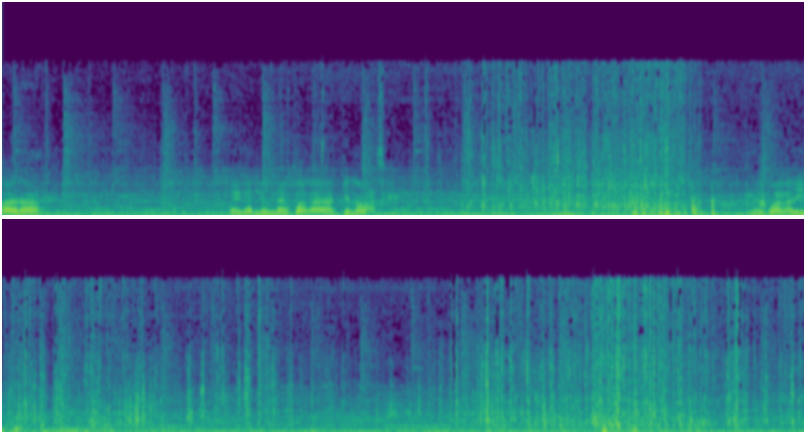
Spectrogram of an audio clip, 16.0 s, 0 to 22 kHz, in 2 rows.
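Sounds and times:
background music: 0.0 - 16.0
water sloshing in a plastic bucket: 3.2 - 16.0.

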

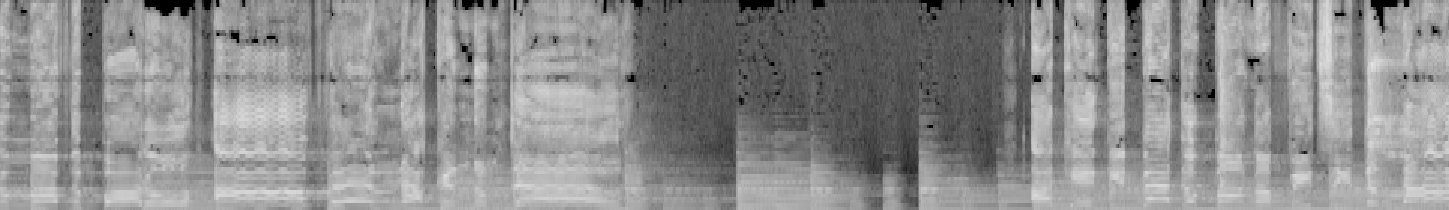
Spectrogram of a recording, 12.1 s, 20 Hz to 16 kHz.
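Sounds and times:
piano playing chords: 0.0 - 12.0.

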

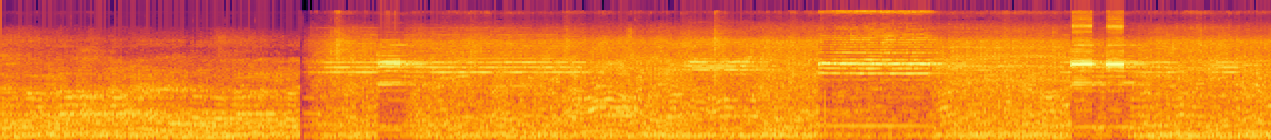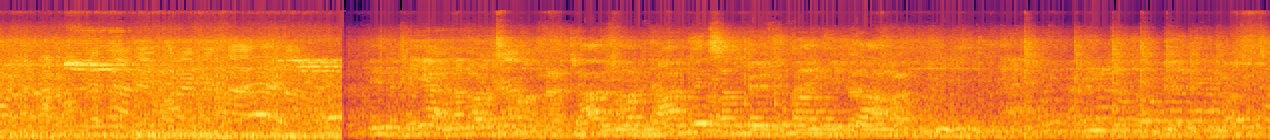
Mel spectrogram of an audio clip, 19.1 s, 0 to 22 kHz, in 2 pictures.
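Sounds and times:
street crowd chattering: 0.0 - 19.0
vehicle horns honking: 2.3 - 10.8, 11.5 - 12.1.

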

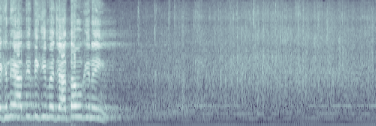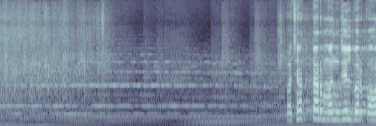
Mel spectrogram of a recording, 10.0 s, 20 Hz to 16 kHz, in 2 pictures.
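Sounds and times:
soft background music: 0.0 - 10.0
faint audience applause: 1.7 - 6.8.

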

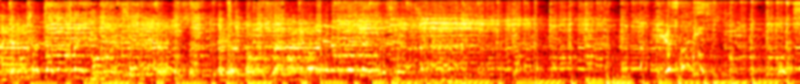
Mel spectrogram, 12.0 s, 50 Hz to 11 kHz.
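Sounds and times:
bass line: 0.0 - 12.0
live band playing dance music: 0.0 - 12.0
steady drum beat: 0.0 - 12.0.

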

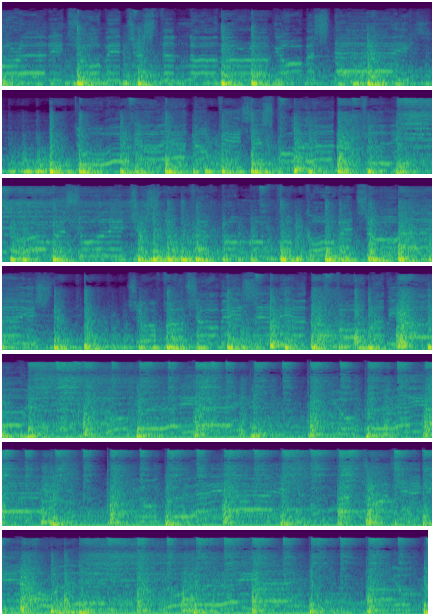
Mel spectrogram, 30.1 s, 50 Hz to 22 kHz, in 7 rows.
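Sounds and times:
drum kit playing: 0.0 - 30.0
pop ballad backing track: 0.0 - 30.0.

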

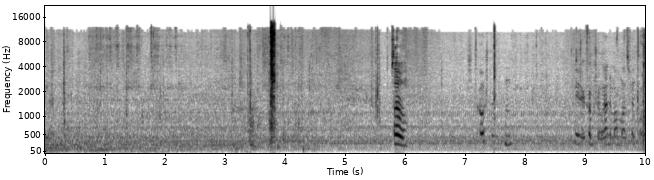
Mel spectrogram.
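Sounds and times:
car cabin low rumble: 0.0 - 10.0.

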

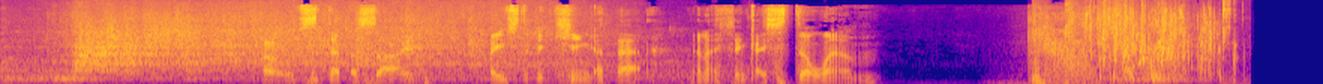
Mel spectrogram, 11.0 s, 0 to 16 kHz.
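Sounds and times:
toilet flushing: 0.0 - 5.9.

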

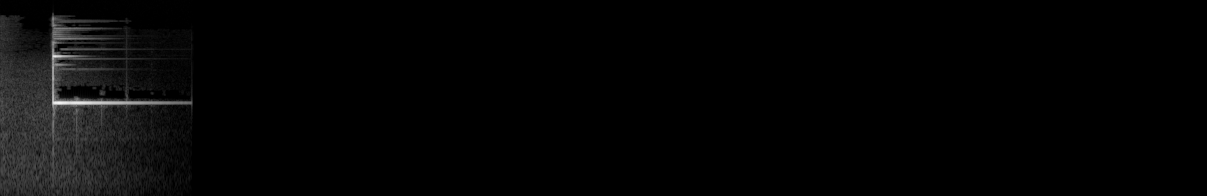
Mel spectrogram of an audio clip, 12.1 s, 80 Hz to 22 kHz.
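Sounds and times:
high-pitched chime ding: 0.5 - 2.0.

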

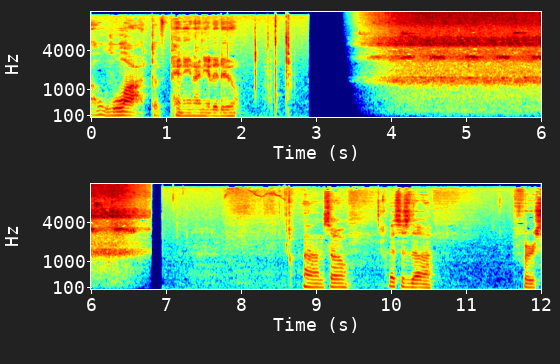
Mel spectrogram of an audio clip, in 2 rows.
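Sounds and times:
insects buzzing and trilling: 3.5 - 6.8.

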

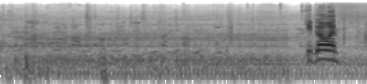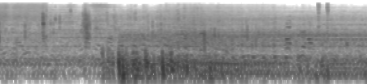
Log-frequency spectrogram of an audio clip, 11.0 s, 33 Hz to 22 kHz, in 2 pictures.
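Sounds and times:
truck engine rumbling: 0.0 - 11.0.

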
